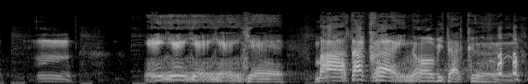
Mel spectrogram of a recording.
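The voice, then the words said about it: Imitates a cartoon character's voice. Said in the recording (Japanese): “ドラえもん”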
